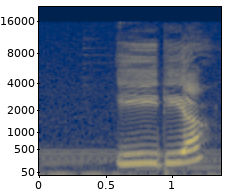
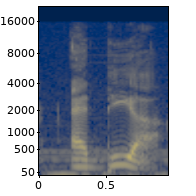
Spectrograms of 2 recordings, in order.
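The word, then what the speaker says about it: Edea: a question for y'all do you say her name as edia or idea I think ideas with the correct pronunciation but I just tend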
